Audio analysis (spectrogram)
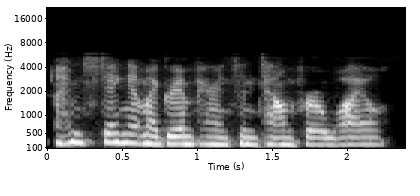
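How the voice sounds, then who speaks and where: A woman's voice: medium pitch, steady tone, quick pace, lightly acted. A woman playing a mysterious, direct young stranger in an amateur audio drama. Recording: dull lo-fi recording with music.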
